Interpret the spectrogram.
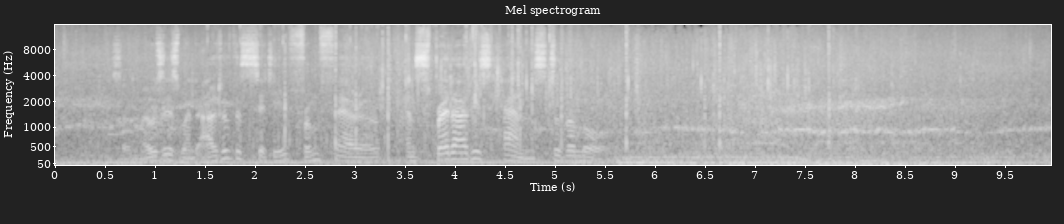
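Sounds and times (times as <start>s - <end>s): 
deep rolling thunder rumble: 0.0s - 9.9s
steady rain hissing: 0.0s - 9.9s
speech: 0.7s - 5.9s.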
